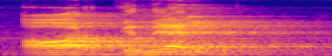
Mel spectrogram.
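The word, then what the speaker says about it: organelle: یعنی اس کو ٹیچرز اور اسٹوڈنٹس اکثر آرگنیلی پڑھتے ہیں، آرگنیلی، حالانکہ یہ ورڈ آرگنیلی نہیں ہے، اور اس کا جو کریکٹ پروننسیشن ہے وہ ہے آرگنیل، آرگنیل، آرگنیل، ٹھیک ہے.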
